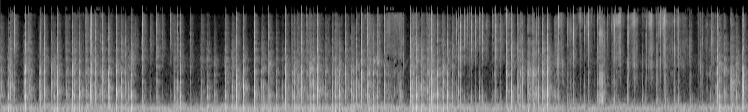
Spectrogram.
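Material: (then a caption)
Plastic, metal. Long nails tap and scratch the rim of the metal screw lid and the plastic body of a small, full, purple plastic slime jar. Rapid, dry, clicky taps mix with scratchy rubbing, each tap dying away almost instantly. A brief pause comes near the middle before the tapping resumes.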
